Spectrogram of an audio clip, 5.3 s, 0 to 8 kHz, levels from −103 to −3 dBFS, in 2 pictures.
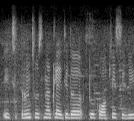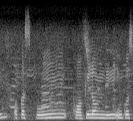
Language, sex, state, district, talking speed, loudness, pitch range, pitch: Telugu, female, Andhra Pradesh, Visakhapatnam, 110 wpm, -24 LUFS, 215-240 Hz, 225 Hz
